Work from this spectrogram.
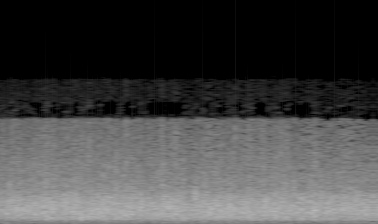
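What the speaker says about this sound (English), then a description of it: "I got to give my round of applause for this track." Applause fills the space during a DJ interview: a dense, steady wash of clapping from many hands, loud and unbroken, with no speech over it.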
